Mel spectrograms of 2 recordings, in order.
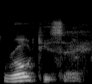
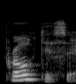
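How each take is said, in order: First: "rotise" starting straight on the R; "rotise" opening on a plain R; without the P. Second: "protise" opening on a P before the R; higher, louder "protise" with initial PR; added P. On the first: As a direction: say "rotise" with no P in front. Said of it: "it would tell you it's". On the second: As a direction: pop a little P onto "protise". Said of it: "putting a little P in there". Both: Shown as a demonstration.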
